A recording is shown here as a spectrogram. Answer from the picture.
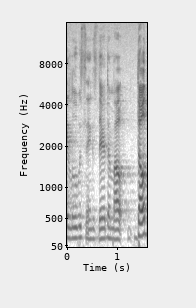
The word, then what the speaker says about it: Louboutin: Number two, Louboutin? Is that how you say it? – Yes. – Louboutin. – Louboutin.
